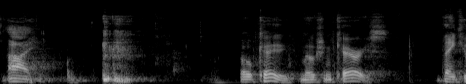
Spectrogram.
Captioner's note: cough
